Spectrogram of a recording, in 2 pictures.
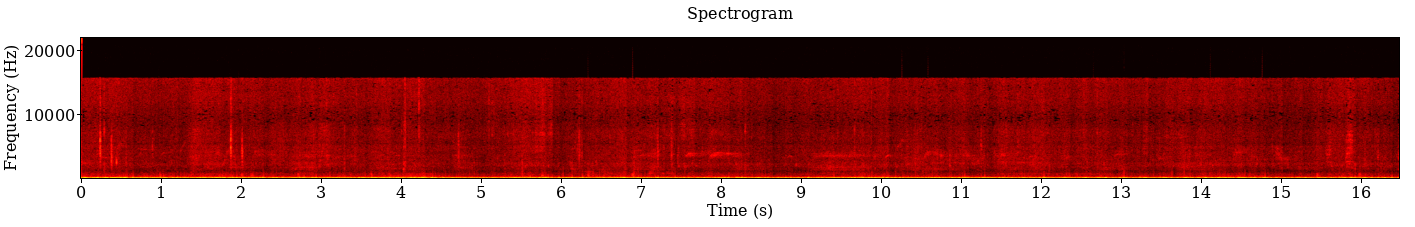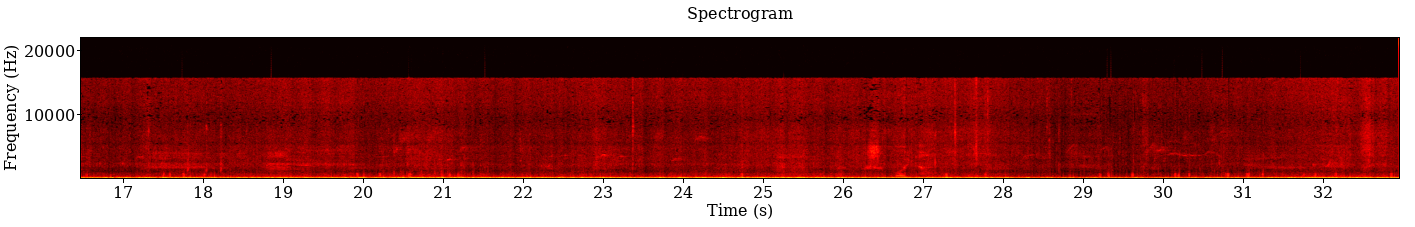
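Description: Steady, loud low rumble inside a moving ropeway gondola cabin as it runs along the cable.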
